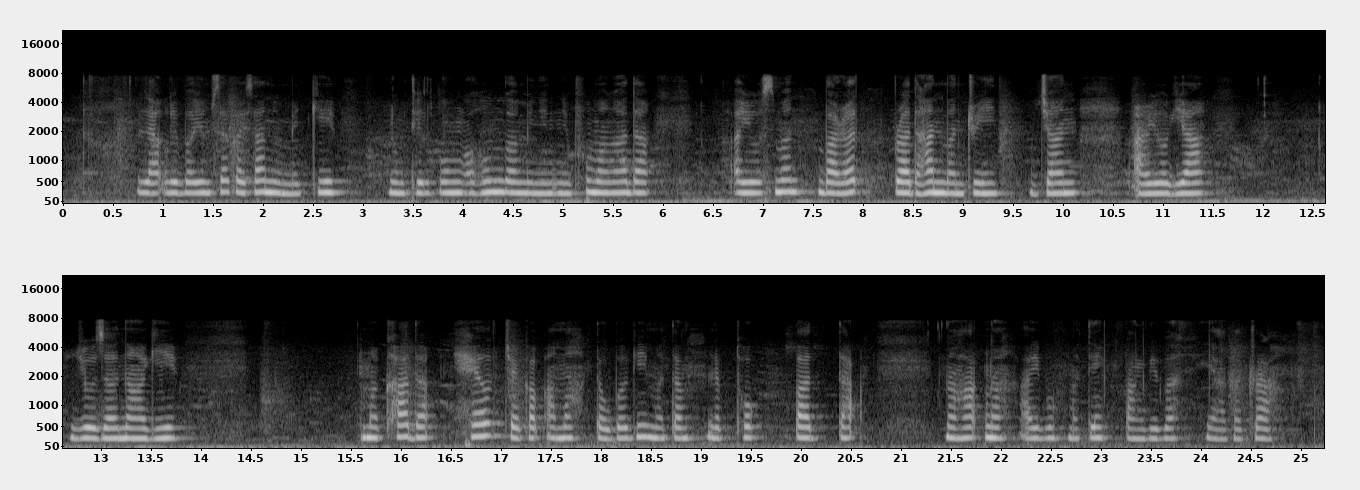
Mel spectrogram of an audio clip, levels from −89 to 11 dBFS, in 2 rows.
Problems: background sounds at intervals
